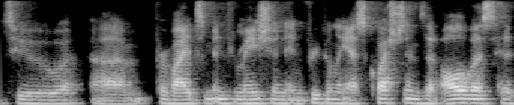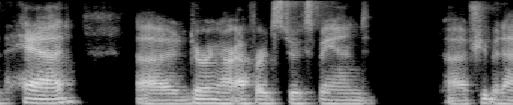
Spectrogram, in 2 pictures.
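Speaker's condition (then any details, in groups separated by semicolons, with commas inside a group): No condition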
